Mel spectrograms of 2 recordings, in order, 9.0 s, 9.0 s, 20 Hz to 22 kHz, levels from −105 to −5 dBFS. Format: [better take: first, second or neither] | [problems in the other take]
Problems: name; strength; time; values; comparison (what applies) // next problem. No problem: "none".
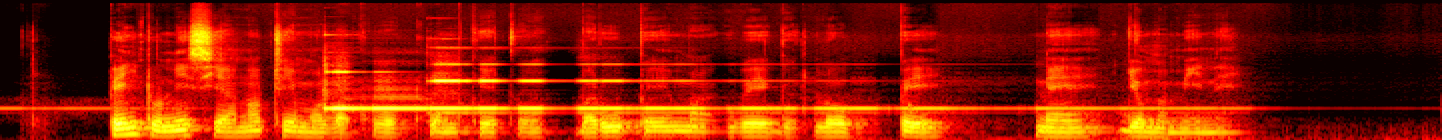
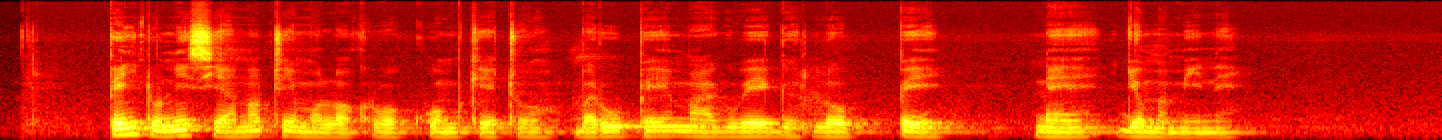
second | noise reduction (neural mask model RNNoise)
